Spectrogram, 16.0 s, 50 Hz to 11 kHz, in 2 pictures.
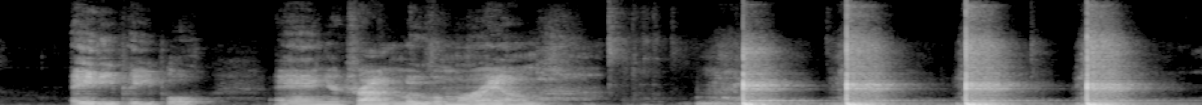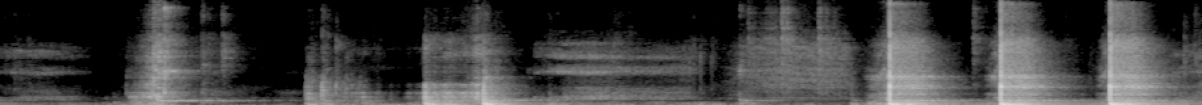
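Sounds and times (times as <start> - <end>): hammer striking sheet metal: 4.7 - 8.0, 13.8 - 16.0.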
